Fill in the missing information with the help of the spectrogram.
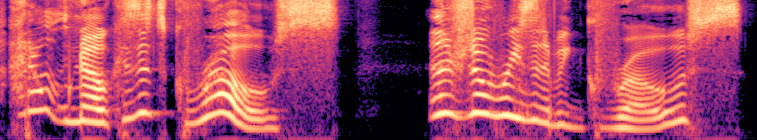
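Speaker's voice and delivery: high, exasperated quoted rant. Retold or imitated. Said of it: "I'm like".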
